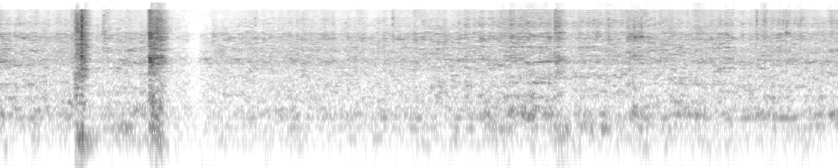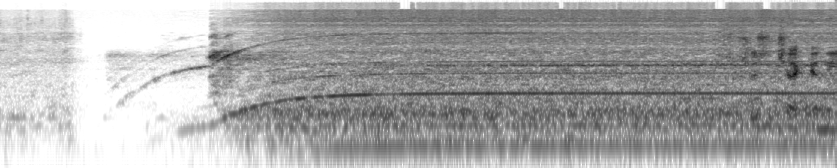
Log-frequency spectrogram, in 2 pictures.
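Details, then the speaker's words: Tailos Rosie robot vacuum running "run all tests" from the Diagnostics menu, including an impeller check: quiet shuffling, then the impeller spins up with a rising whine to a steady, even whir. Results came back all green, a healthy self-test. "the only thing you're going to look push is run all tests at the bottom left run that the robot will do a little dance"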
